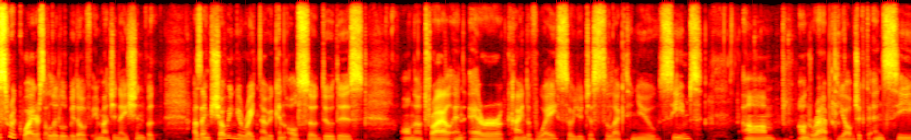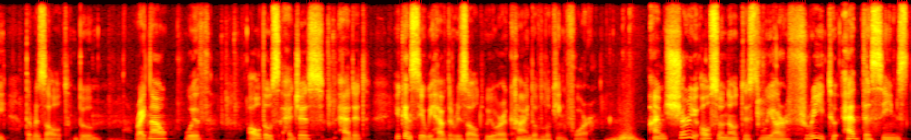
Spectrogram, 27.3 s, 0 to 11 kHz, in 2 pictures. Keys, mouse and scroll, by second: 2.2 click, 3.2 shift+click, 3.6 middle click, 5.9 ctrl+e, 6.3 middle click, 10.0-11.8 middle drag, 11.3 alt+a, 11.8 a, 12.9 u, 17.1 alt+a, 17.4-18.6 middle drag, 18.6 a, 22.7 middle click, 23.0 drag, 24.2-24.7 middle drag, 25.0 Tab, 25.5 middle click, 26.6 click, 27.1 click.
